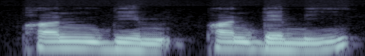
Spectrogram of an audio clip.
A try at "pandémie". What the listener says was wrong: Not pond. No, there's no pond. Pond. Pan is not pun. It's pond. Not pandemic. It's pandémie. Pandémie.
